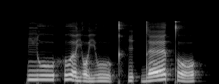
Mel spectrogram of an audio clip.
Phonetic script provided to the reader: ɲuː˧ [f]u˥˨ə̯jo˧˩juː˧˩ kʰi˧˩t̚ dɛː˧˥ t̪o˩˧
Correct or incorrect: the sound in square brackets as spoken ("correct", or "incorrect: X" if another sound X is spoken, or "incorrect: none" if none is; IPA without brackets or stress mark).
incorrect: h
